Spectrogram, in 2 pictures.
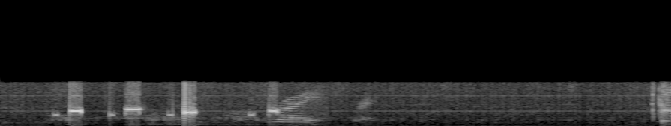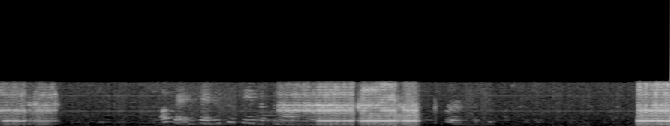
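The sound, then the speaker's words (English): Touch-tone dialing on a telephone as a number is called: a few short beeps early on, then quieter stretches broken by longer bursts of line noise and voice-like sound. “I'm going to call his number for you. Hang on.”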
